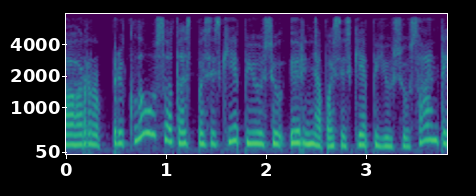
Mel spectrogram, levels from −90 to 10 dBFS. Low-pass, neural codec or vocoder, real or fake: 7.2 kHz; vocoder, 22.05 kHz, 80 mel bands, WaveNeXt; fake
